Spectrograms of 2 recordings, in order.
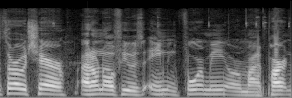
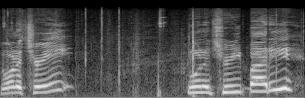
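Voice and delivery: high dog talk; 8 semitones higher, 6 dB louder than usual. Real, not acted. Offering dog a treat.

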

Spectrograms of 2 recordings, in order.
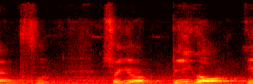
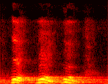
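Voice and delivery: high, laughing mock bark; playful bark imitation; 13 semitones higher, 5 dB louder than usual. Trainer imitating a playful dog's bark, high and laughing. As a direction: bark like a dog that wants to play.

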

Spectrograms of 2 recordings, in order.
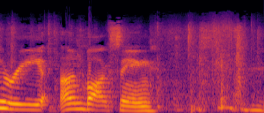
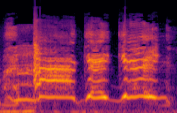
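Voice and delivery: hype shout; much slower than usual. Real, not acted. Hyped riding shout.

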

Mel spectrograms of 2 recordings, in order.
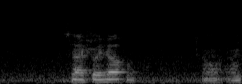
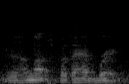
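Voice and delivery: normal talking voice

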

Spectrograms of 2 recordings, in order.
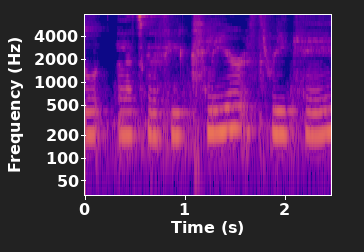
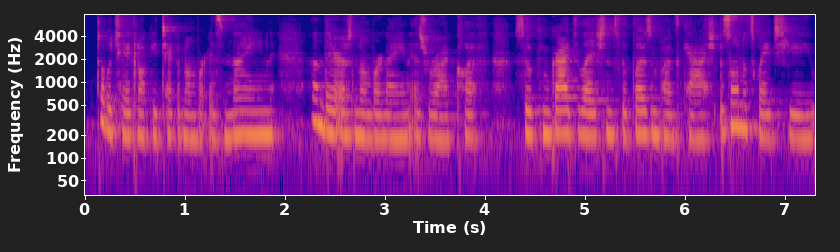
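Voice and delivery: ordinary talk, nothing marked

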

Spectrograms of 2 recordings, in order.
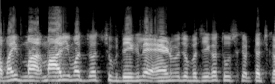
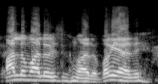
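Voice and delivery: ordinary talk

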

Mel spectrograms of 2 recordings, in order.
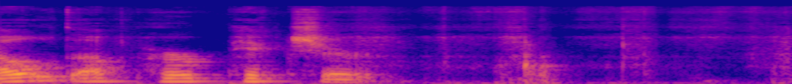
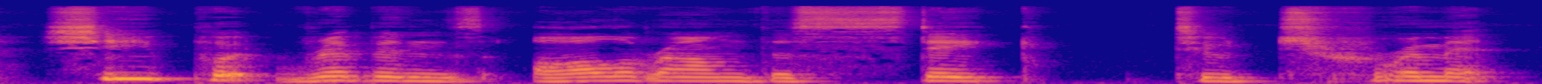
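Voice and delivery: ordinary delivery

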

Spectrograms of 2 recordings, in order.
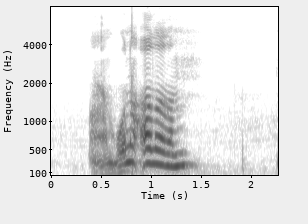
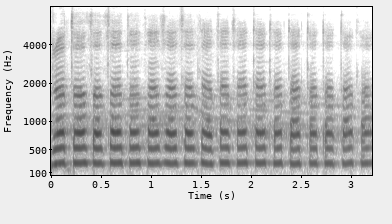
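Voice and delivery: a long rattling mouth-made motor noise; engine rattle. Pretend. Gamer revs the taxi, making a rattling engine noise.

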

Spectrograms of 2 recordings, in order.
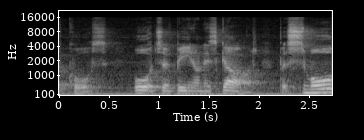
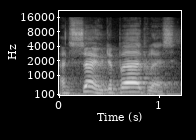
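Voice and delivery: louder cheeky jab; parting shot; 5 semitones higher, 10 dB louder than usual. Acted. Bilbo fleeing from Smaug, cheeky parting shot. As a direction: fire it off over your shoulder. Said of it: "as a parting shot".

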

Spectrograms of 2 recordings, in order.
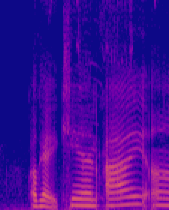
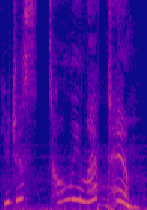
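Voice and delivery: shocked; 9 semitones higher than usual. Real, not acted. Pet runs off in the game.

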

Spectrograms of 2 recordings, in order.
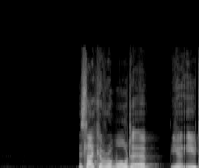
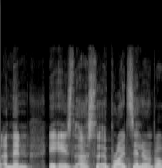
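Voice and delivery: ordinary delivery

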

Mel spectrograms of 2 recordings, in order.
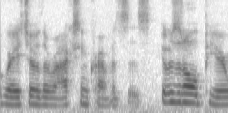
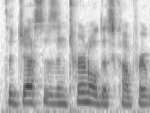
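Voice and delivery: plain reading voice

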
